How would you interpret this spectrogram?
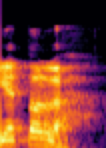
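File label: "ayatollah", Malay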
